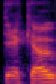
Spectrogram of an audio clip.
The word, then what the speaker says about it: Deco: Number 6, of course, was deco, that art style, and also the name of that Portuguese footballer, deco. Of course, that rhymes with gecko somewhere.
